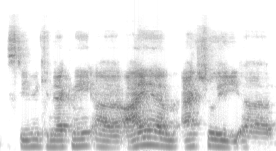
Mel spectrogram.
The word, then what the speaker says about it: Konecni: it's connected actually stephen connectny i would have never gotten that but can you introduce yourself and tell us how to pronounce it yeah it's uh like connecting the knee stephen connect me uh i am actually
